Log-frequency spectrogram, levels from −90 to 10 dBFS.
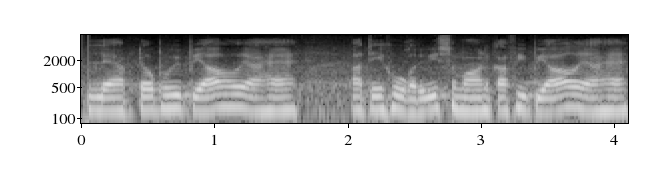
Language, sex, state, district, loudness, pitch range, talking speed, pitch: Punjabi, male, Punjab, Kapurthala, -12 LUFS, 150-160 Hz, 190 wpm, 155 Hz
